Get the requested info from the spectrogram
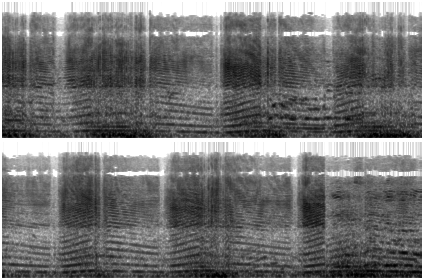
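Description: Drift car's engine revved hard over and over, its pitch sweeping up and falling back about once a second, over a steady hiss.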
